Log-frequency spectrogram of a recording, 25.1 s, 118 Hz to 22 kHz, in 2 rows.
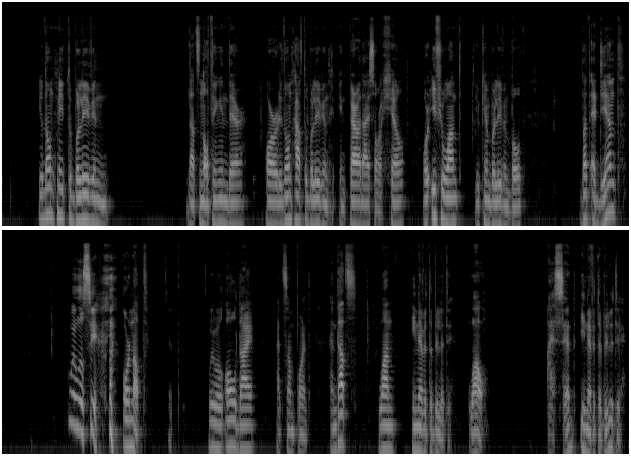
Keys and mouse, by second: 1.0 g, 2.2-14.0 drag, 14.0-16.8 right drag, 14.2 3, 19.8-24.6 alt+drag, 24.6-25.0 ctrl+alt+right drag.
